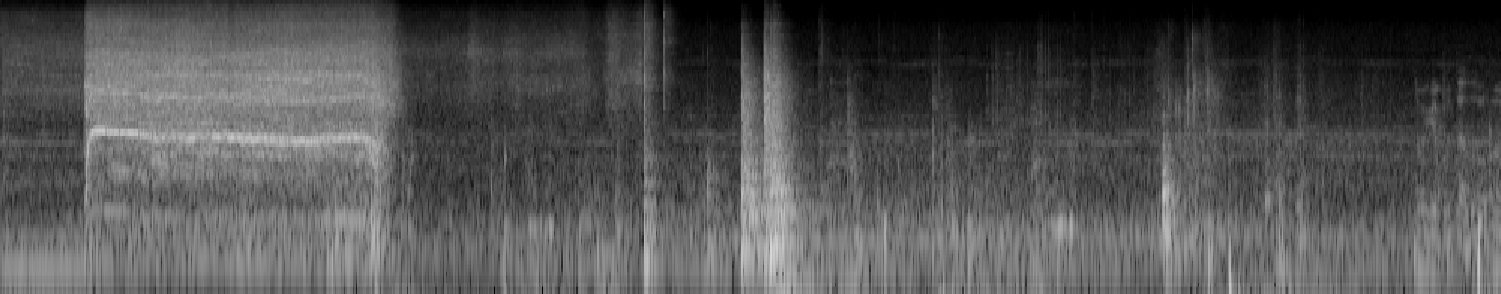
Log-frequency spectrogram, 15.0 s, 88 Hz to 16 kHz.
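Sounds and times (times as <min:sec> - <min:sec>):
power tool whining: 0:00.8 - 0:04.2.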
